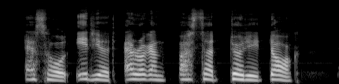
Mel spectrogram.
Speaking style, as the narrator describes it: Akam shouted

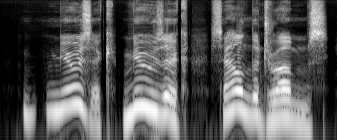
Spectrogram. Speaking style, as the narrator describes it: he cried

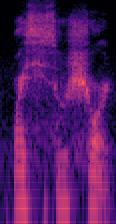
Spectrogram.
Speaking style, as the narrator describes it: hissed another student

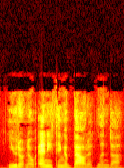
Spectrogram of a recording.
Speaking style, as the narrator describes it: he replied

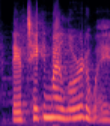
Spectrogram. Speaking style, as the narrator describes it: she said

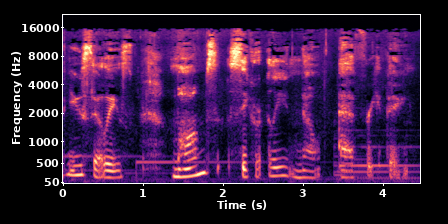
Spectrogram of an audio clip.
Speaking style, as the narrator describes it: laughed and said

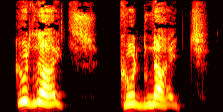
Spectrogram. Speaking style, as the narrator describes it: she cried

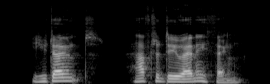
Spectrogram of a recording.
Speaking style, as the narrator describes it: Sokka said, trying to keep his voice even

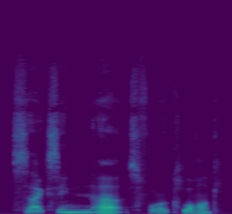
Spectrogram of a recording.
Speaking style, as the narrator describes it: Ron mutters into his drink

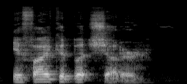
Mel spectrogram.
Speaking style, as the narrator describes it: said quite sadly

